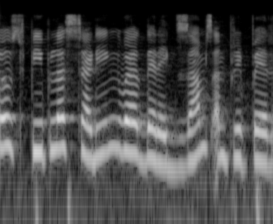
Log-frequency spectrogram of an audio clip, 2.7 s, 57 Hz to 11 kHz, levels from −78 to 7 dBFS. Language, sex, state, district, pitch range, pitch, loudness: English, female, Punjab, Kapurthala, 260-325 Hz, 290 Hz, -17 LUFS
